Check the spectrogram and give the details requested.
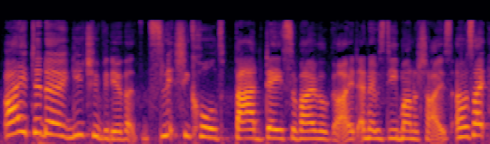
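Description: A woman's voice: fairly high pitch, quick pace, fairly bright tone. A woman who is a podcast guest, talking frankly and chattily and speaking her mind. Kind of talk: casual conversational interview.

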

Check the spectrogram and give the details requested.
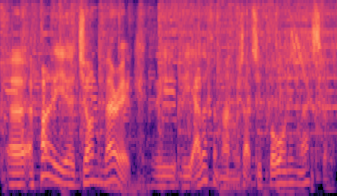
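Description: A male stand-up talks quickly over a clear music bed. He stammers into his lines, repeating words, then lands them as deadpan one-liners. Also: mid-range voice. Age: middle-aged. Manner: hesitant, stammering repetitions. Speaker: stand-up comedian. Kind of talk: deadpan one-liner comedy in interview answers. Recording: music playing behind the voice.

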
